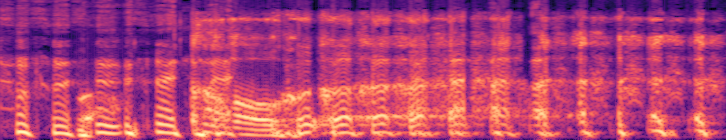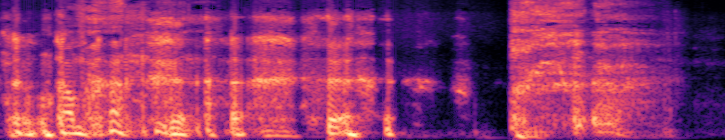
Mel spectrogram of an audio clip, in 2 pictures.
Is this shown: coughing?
yes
